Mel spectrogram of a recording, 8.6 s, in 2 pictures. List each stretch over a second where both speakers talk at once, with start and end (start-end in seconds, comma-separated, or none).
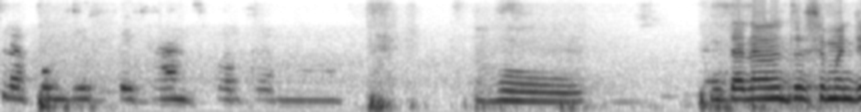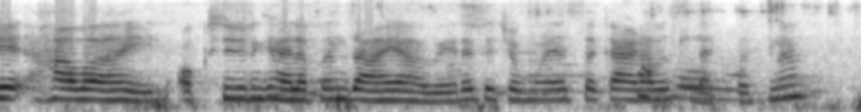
none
